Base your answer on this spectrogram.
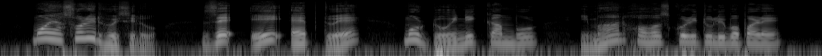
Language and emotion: Assamese, surprised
